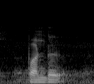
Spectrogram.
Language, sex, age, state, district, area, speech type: Malayalam, male, 30-45, Kerala, Kollam, rural, spontaneous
